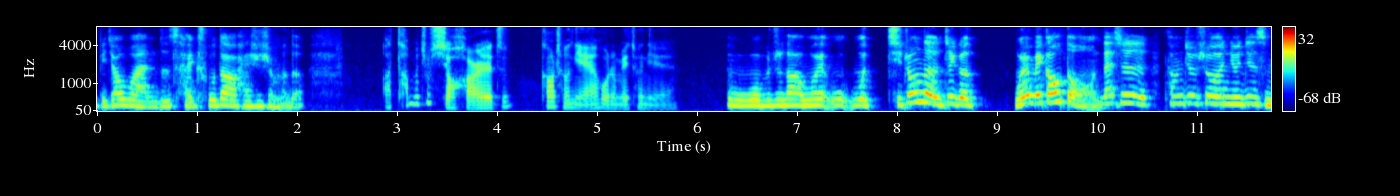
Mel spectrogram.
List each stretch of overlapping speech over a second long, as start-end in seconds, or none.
none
